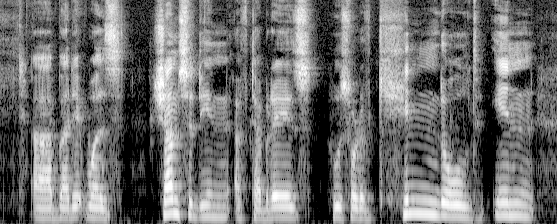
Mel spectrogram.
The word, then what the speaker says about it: Tabriz: The penultimate letter is either pronounced E or A, and the older classical pronunciation of Persian would be Tabriz. So people from South Asia, places like India, Pakistan, Bangladesh, always say Tabriz. Modern Iranian pronunciation is Tabriz.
